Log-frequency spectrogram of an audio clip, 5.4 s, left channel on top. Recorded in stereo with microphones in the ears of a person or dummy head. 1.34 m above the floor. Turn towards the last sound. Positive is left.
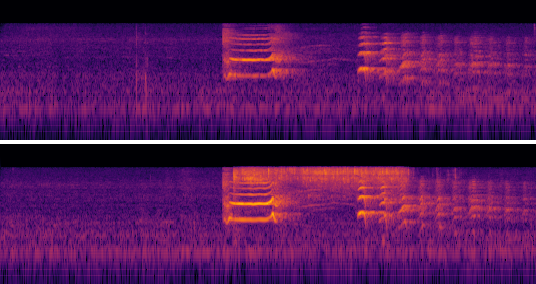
turn(degrees=-55)  # may be behind; listen again after turning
